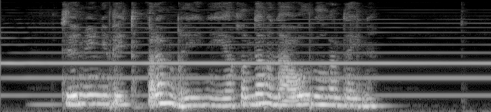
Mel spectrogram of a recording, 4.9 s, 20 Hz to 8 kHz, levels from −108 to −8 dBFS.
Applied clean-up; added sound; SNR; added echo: none; Wind instrument, woodwind instrument; 15 dB; reverberation time 0.3 s.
